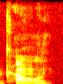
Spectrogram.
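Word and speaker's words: Köln: people don't realize uh Gamescom is in colog Germany or con the correct pronunciation and uh it's actually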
